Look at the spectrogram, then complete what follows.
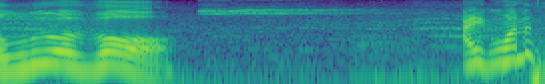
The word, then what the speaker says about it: Louisville: Lua it's for Louisville I've got a pronunciation guide guide It's Lou so Louisville I want to say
